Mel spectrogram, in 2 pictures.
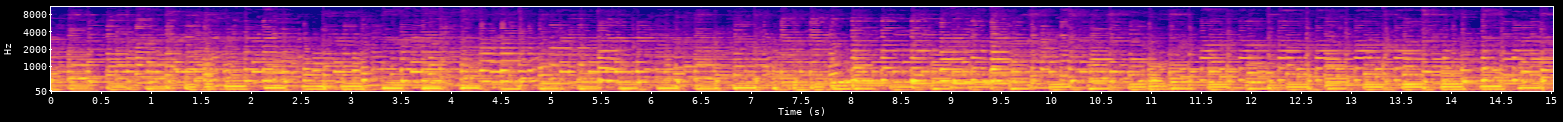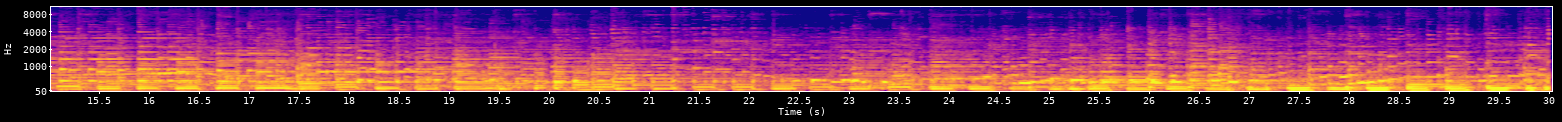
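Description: Live bluegrass band playing an instrumental passage, a five-string resonator banjo picking the lead over electric bass.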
